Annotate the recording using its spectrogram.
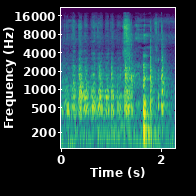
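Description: Hand file rasping the edge of a freshly cut hole in a plastic scooter body panel in short, quick back-and-forth strokes, deburring it.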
